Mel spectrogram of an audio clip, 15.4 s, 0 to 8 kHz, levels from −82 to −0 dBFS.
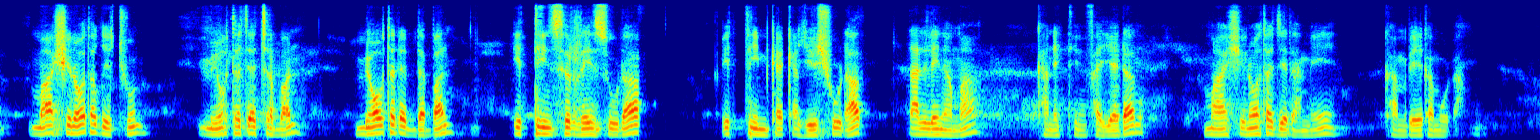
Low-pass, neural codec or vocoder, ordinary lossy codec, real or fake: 7.2 kHz; codec, 16 kHz, 0.8 kbps, ZipCodec; AAC, 48 kbps; fake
